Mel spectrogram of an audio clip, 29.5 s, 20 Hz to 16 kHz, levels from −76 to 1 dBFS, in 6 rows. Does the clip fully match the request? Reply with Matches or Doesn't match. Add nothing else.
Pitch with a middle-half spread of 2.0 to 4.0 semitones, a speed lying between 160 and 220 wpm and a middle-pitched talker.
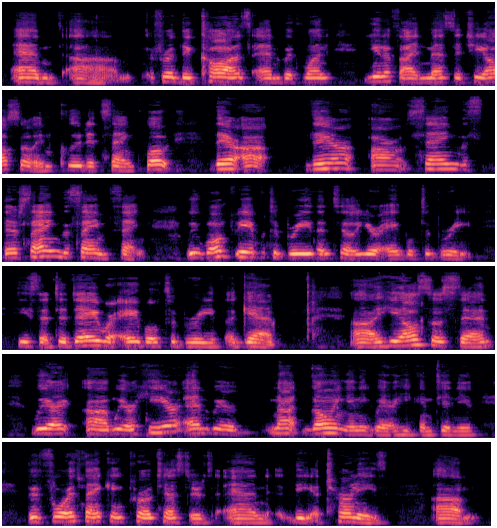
Doesn't match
